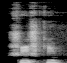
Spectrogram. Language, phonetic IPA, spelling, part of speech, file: Russian, [ˈʂɨʂkʲɪ], шишки, noun, Ru-ши́шки.ogg
- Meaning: inflection of ши́шка (šíška): 1. genitive singular 2. nominative plural 3. inanimate accusative plural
